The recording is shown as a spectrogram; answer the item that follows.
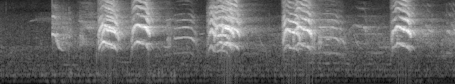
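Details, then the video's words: Indian ringneck parakeet giving its natural voice: five harsh, loud squawks in short bursts, each a raspy rising-falling screech, spaced roughly a second apart over a quiet background. "Natural Voice of Parrot"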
